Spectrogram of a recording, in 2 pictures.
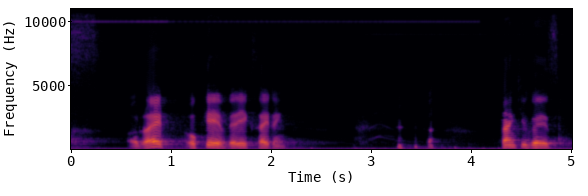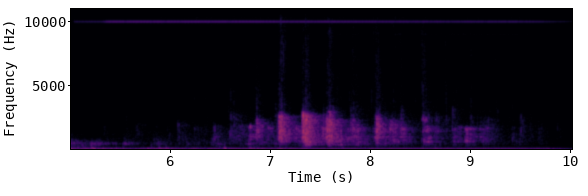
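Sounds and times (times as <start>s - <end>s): small audience clapping: 5.5s - 10.0s.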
